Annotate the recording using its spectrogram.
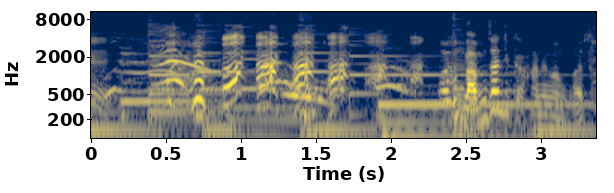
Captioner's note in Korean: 웃겨서 숨 넘어감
